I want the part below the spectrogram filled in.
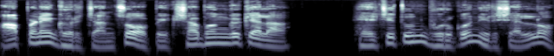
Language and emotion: Goan Konkani, sad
